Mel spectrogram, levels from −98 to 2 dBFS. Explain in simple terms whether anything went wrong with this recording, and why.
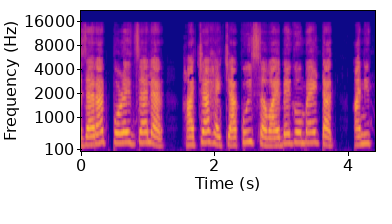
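The speech was most likely squeezed with HE-AAC compression, which rebuilds the treble from lower sounds, so throughout, s sounds turn gritty and lispy, and nothing remains above 14.9 kHz.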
